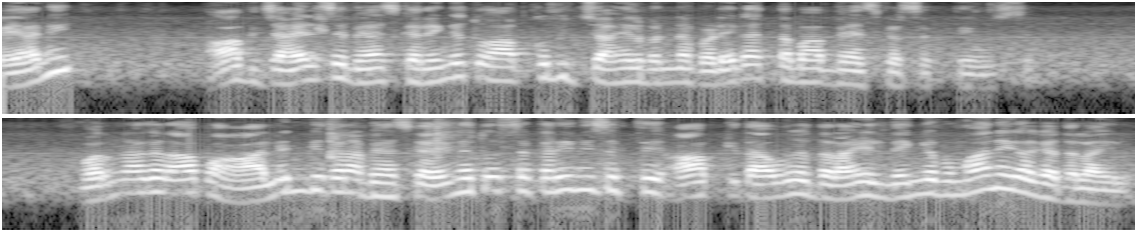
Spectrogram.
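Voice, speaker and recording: A man teaching Arabic grammar in a lecture, who keeps calling his listeners brother, reads example sentences slowly and answers his own questions. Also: sits high, a little hiss or hum, poor audio. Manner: asks a question and answers it himself. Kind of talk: classroom lecture.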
